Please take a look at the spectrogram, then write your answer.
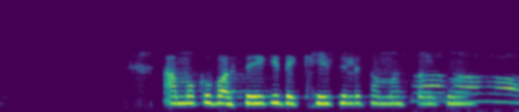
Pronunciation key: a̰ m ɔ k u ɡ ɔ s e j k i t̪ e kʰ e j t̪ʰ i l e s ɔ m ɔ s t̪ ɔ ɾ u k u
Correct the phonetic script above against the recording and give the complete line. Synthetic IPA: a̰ m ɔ k u b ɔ s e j k i d̪ e kʰ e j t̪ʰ i l e s ɔ m ɔ s t̪ ɔ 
